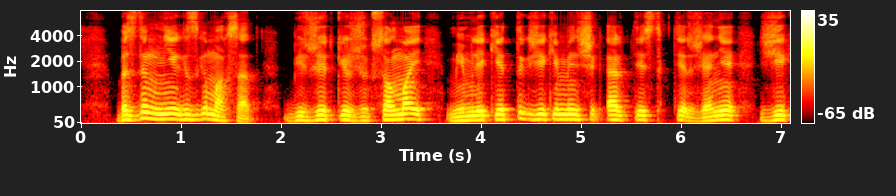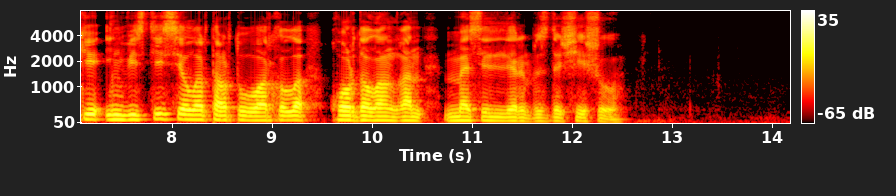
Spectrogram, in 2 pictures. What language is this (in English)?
Kazakh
